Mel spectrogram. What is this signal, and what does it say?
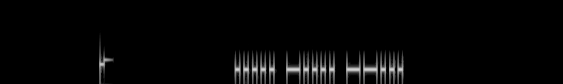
Morse code, heard as a keyed tone, about 28 wpm, 700 Hz. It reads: 567
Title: Numbers - 3-Digit 28wpm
